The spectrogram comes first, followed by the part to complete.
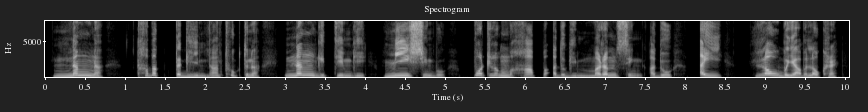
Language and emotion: Manipuri, angry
